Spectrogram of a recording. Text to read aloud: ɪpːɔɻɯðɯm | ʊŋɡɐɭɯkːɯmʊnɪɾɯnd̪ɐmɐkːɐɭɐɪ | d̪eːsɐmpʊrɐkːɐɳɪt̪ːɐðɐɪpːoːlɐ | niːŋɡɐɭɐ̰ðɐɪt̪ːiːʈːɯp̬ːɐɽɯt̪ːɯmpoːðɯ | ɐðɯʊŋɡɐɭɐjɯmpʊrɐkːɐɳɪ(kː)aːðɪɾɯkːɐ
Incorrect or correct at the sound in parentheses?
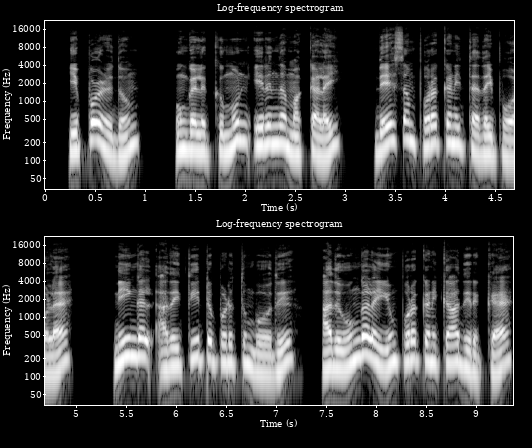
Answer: correct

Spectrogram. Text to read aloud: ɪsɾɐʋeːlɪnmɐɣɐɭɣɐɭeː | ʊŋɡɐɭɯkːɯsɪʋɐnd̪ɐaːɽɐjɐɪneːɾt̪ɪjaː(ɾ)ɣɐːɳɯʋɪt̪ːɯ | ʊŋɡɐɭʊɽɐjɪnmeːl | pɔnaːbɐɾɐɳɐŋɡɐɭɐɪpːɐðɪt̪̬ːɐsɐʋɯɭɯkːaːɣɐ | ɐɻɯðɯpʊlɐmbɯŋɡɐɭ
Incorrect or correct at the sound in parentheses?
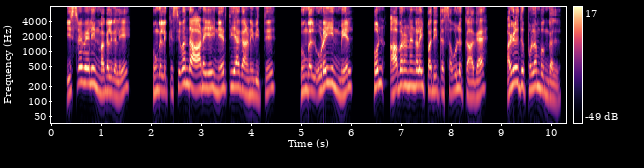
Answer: incorrect: none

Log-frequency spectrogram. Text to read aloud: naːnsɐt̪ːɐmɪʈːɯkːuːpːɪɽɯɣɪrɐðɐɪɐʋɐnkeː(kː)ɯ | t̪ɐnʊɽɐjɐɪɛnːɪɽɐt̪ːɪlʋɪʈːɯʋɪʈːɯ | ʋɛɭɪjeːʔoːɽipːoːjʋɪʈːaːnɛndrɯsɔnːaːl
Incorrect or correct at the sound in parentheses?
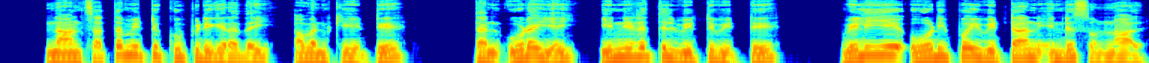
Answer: incorrect: ʈː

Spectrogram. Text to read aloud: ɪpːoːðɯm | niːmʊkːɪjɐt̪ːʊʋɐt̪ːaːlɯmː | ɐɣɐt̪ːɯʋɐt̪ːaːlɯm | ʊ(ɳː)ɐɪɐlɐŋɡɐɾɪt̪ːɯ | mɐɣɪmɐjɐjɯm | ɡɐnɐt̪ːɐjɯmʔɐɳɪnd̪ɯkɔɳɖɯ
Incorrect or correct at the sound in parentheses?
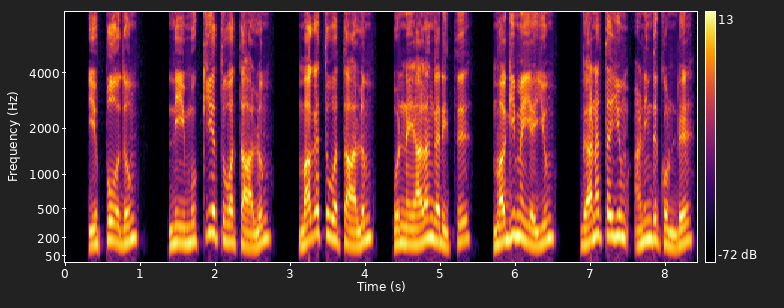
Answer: incorrect: nː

